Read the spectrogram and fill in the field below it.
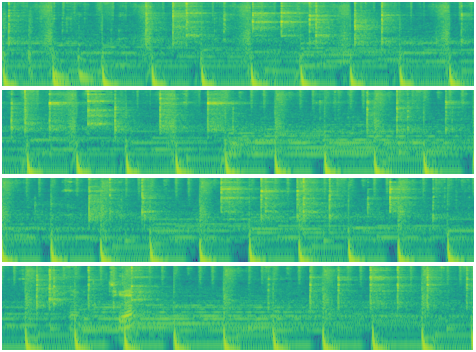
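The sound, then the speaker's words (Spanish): A utensil stirs steadily in a bowl, with repeated scraping and clinking strokes in a fairly quick, regular rhythm. A thick mixture of coconut oil and cacao is being blended, and no one speaks. “El aceite de coco y el cacao se mezcla súper bien.”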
